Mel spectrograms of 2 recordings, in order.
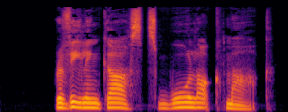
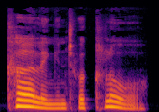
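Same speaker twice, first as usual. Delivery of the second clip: plain reading voice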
